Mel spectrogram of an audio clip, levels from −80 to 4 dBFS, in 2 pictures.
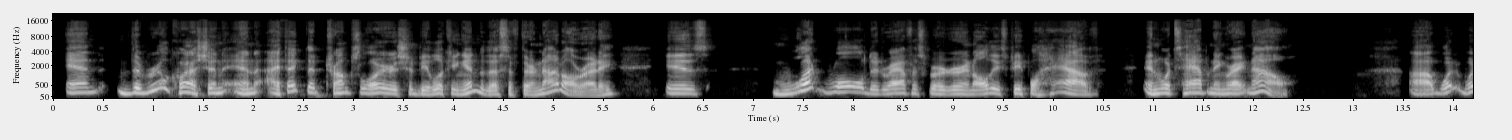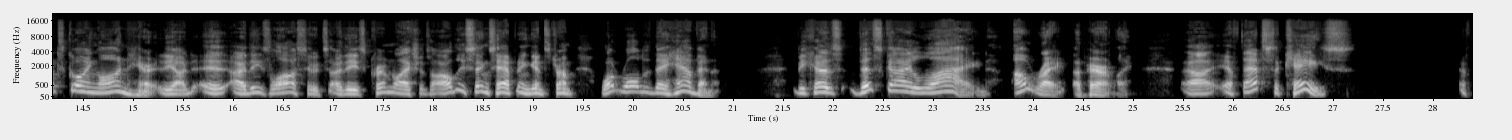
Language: English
